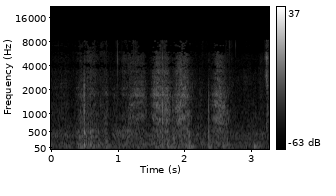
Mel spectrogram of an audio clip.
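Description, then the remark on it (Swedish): An unsharpened knife saws through a large roast, cutting it into pieces, in several rhythmic back-and-forth strokes, each a soft, rasping scrape with a faint grinding edge. No one speaks. “Så jag ska ta en kniv här.”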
